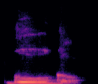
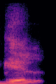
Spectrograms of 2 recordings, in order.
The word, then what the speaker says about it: Google: So, so it should be Google. Google, hindi Gel. Because if you say Gel, nilagyan mo ng extra syllable sa gitna, parang GEL, Gel, Google.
